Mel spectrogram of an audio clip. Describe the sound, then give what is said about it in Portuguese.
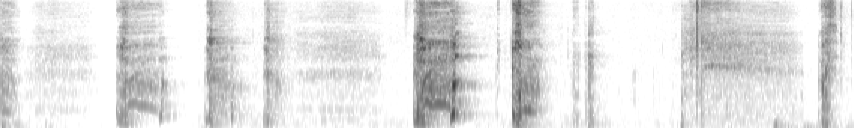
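Coughing after choking on saliva: a series of harsh coughs and throat clearing, some single and some in quick pairs, in bursts of uneven spacing with short silences between. “Gente, desculpa, engasguei aqui com a, com a própria saliva.”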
